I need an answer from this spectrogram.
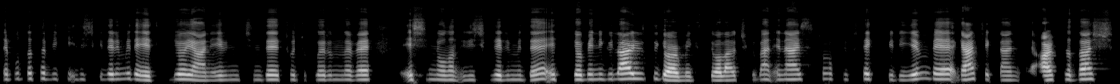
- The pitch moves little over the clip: Yes, narrow, 2.3 semitones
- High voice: Yes, high, 225 Hz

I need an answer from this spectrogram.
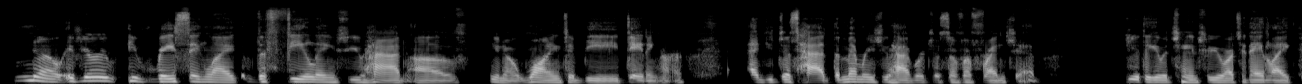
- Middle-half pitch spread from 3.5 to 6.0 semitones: Yes, average, 4.0 semitones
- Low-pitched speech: Yes, low, 105 Hz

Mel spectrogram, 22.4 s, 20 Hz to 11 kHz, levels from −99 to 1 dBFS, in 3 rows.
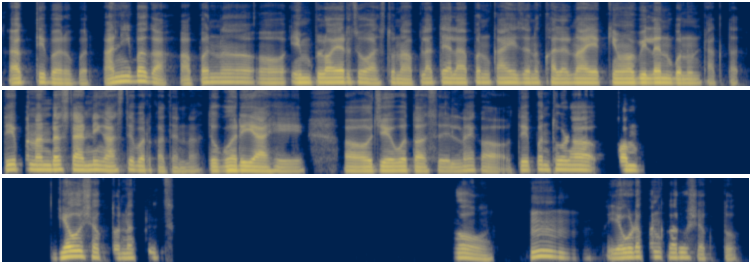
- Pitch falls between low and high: No, low, 125 Hz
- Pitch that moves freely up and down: No, average, 3.3 semitones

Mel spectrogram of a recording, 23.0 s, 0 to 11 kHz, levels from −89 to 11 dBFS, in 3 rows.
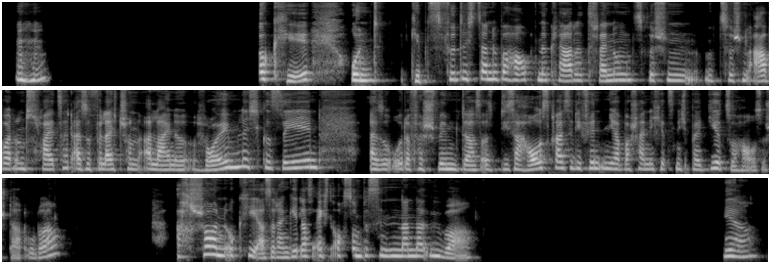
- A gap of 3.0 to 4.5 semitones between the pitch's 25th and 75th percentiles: Yes, average, 3.5 semitones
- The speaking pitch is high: Yes, high, 230 Hz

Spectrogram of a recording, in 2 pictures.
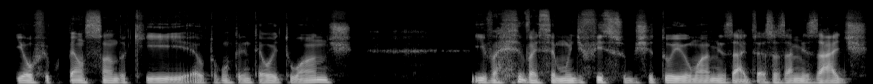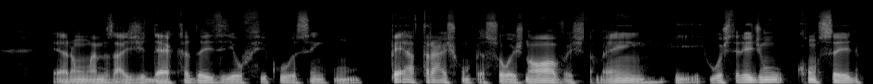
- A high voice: No, very low, 85 Hz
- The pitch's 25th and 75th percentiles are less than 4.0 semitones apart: Yes, narrow, 2.6 semitones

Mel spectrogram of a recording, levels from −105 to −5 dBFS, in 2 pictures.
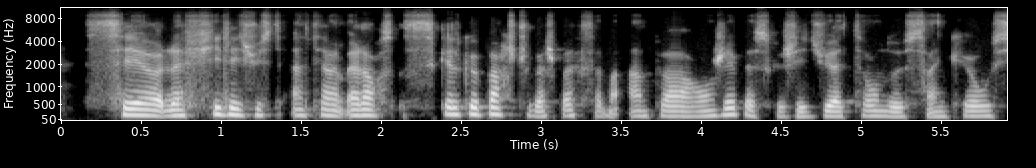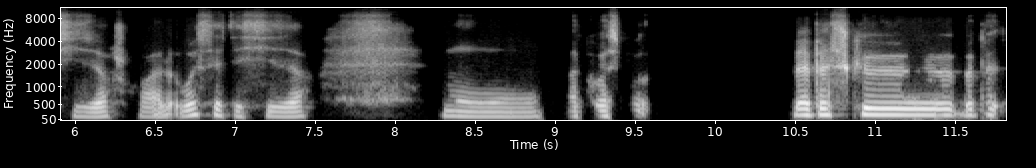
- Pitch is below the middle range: No, medium, 155 Hz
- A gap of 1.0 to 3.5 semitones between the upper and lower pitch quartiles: No, average, 4.0 semitones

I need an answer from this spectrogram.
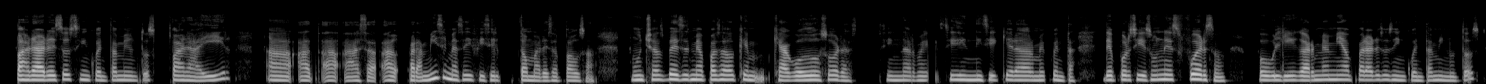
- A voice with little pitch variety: Yes, narrow, 2.0 semitones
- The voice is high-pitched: Yes, high, 200 Hz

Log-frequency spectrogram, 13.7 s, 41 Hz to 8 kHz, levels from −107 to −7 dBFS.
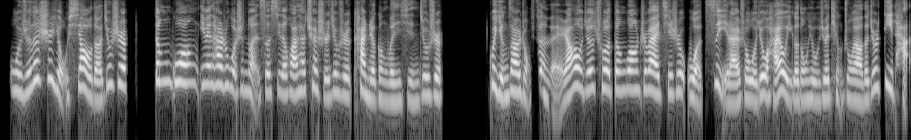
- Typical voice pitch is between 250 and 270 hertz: Yes, very high, 255 Hz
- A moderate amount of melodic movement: No, wide, 6.8 semitones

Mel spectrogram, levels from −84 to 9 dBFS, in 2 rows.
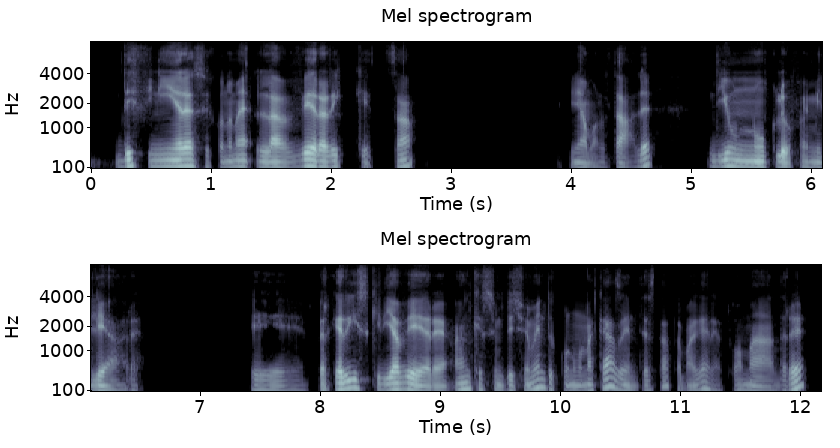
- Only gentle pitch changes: No, average, 3.3 semitones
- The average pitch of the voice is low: Yes, very low, 95 Hz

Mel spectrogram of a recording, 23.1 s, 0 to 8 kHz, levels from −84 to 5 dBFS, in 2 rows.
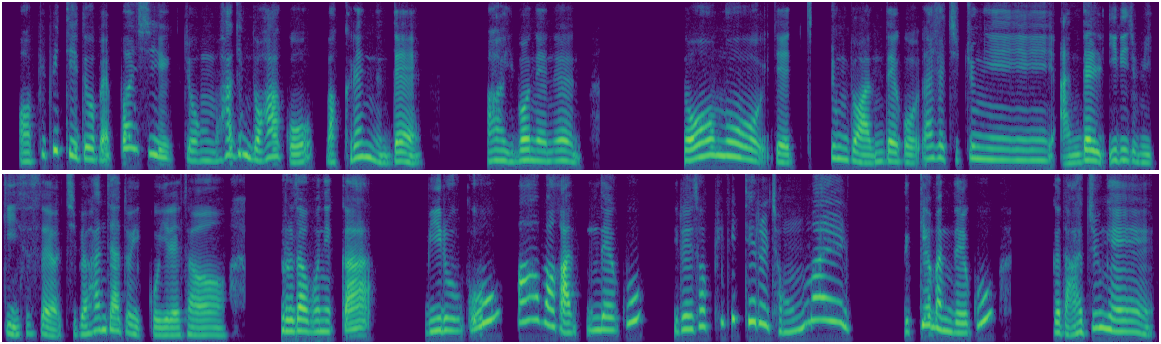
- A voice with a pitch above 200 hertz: No, high, 190 Hz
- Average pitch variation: No, wide, 6.9 semitones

